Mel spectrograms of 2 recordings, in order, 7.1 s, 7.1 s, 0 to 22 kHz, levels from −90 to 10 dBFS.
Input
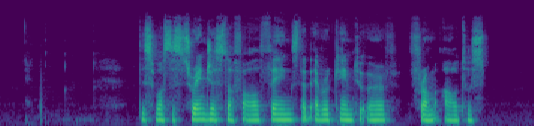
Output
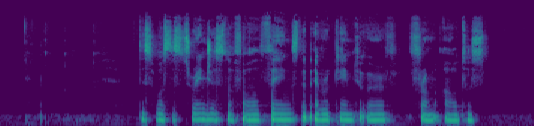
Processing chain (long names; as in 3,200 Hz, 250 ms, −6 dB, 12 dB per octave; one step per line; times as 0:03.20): drawn EQ curve 150 Hz 0 dB, 220 Hz +7 dB, 410 Hz −23 dB, 590 Hz −17 dB, 890 Hz −27 dB, 1,900 Hz −2 dB, 2,900 Hz −15 dB, 4,500 Hz +11 dB, 7,700 Hz +10 dB, 11,000 Hz +14 dB
downward compressor 2.5 to 1, threshold −27 dBFS, peak gain reduction 11.5 dB
0:01.91–0:04.54: transient designer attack +11 dB, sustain −5 dB
level −7 dB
